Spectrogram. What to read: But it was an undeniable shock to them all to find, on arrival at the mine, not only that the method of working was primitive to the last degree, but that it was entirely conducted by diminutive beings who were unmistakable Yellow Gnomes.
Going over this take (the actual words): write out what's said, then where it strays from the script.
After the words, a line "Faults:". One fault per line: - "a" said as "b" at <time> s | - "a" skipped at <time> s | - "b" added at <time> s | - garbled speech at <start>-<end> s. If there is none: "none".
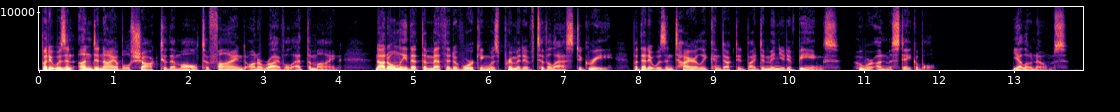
But it was an undeniable shock to them all to find, on arrival at the mine, not only that the method of working was primitive to the last degree, but that it was entirely conducted by diminutive beings who were unmistakable Yellow Gnomes.
Faults:
none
